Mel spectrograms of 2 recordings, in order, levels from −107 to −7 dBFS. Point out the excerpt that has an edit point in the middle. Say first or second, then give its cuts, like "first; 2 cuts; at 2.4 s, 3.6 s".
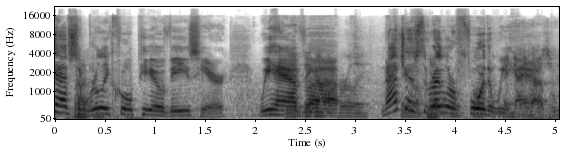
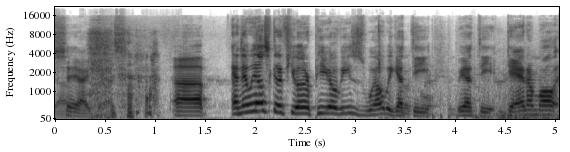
second; 1 cut; at 3.0 s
